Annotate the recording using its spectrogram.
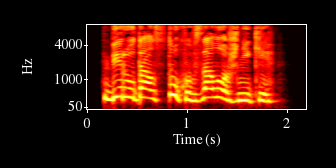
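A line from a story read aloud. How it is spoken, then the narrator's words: Shout. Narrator (Russian): крикнул Триш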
